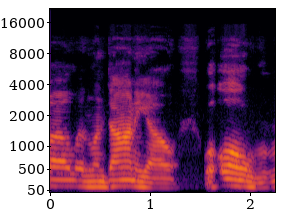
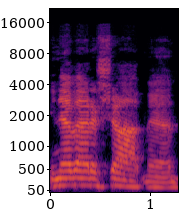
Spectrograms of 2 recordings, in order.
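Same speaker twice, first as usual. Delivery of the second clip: normal talking voice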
